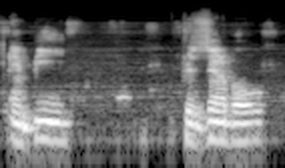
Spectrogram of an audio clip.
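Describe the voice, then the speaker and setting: A man speaks at a very slow pace with ordinary pitch variation while music plays in the background. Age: 60s. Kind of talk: casual talk to camera. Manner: hesitant, halting.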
